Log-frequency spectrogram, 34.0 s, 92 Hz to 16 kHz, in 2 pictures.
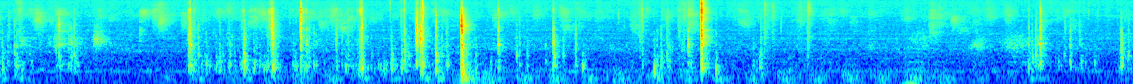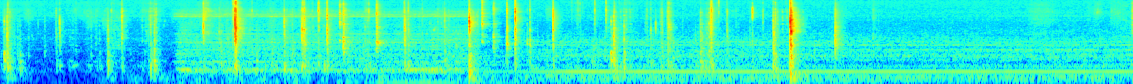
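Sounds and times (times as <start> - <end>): coffee maker electrical hum: 19.6 - 34.0
faint high whine: 19.6 - 34.0.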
